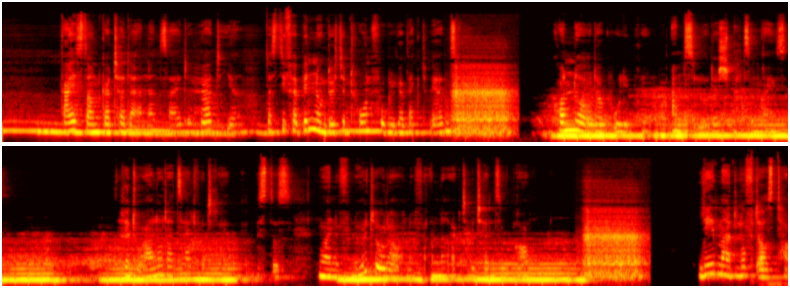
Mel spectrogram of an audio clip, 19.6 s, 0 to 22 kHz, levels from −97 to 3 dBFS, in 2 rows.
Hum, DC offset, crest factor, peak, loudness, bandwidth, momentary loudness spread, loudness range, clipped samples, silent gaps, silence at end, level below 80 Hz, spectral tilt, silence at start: none; under 0.1%; 18 dB; -12 dBFS; -29 LUFS; 16 kHz; 11 LU; 4 LU; under 0.1%; 17.93-18.08 s, 18.22-18.45 s; 0 s; -58 dBFS; -6.5 dB/octave; 0 s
